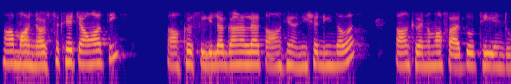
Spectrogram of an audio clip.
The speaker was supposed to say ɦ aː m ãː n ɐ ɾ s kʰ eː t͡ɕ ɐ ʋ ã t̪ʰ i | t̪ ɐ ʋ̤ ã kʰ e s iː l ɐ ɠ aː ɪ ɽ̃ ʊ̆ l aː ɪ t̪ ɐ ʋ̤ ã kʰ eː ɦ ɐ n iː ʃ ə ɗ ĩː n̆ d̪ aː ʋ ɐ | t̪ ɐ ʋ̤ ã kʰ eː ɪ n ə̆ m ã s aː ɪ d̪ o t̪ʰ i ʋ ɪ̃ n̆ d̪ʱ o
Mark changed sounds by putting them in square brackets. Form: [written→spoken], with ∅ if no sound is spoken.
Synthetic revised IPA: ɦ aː m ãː n ɐ ɾ s kʰ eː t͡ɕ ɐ ʋ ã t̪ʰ i | t̪ ɐ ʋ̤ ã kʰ e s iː l ɐ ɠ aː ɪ ɽ̃ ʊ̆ l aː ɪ t̪ ɐ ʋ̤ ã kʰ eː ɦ ɐ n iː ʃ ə ɗ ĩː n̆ d̪ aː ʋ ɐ | t̪ ɐ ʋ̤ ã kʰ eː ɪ n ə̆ m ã [s→f] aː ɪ d̪ o t̪ʰ i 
